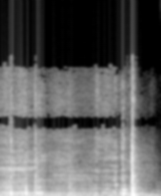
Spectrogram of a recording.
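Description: A few faint clicks, then one sharp click or knock about one and a half seconds in, against low room noise.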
